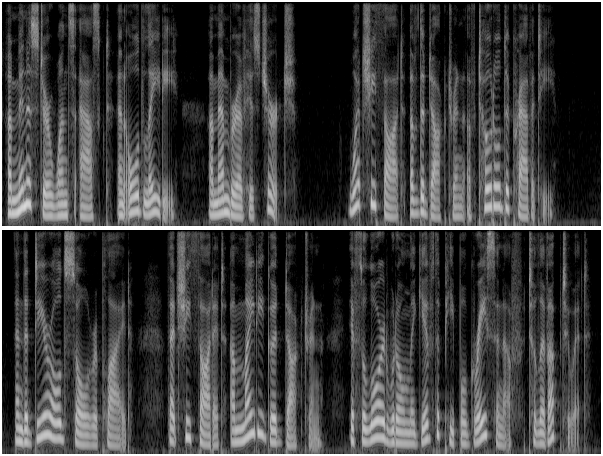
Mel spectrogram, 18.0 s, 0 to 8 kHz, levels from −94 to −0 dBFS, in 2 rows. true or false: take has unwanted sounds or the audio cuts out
false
